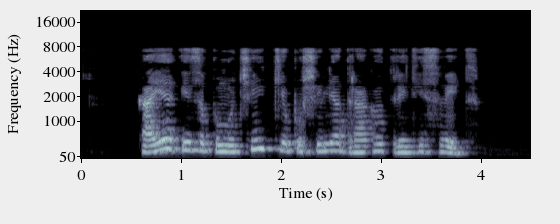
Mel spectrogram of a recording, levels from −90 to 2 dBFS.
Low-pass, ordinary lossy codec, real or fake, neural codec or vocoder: none; none; real; none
